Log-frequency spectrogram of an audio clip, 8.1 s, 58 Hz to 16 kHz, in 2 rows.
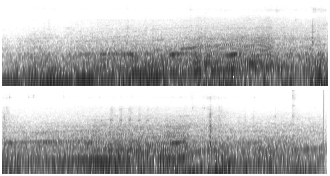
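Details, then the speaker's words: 2006 Subaru Impreza 2.5L single cam after head gasket job: engine lingers flat then swells late on throttle, lacking power even at higher rpm; sluggishness across the range found to be a dirty MAF sensor. "should be more pickup as soon as i'm you know near the throttle so it's it's lacking that tiny bit of power even a little bit at higher rpms"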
